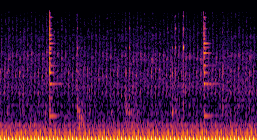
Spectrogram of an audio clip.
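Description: A metal wrench clinks against an engine part.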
